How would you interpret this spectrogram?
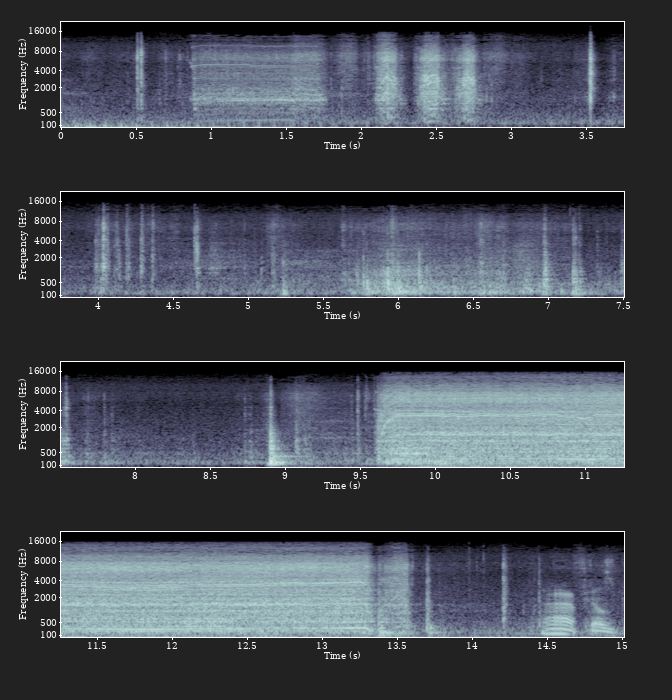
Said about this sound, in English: I had a little piece of one of the cutouts in the middle of the spot weld cutter, so it wasn't allowing me to cut anymore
